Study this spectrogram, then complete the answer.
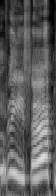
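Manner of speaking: high-pitched begging orphan; Oliver Twist. Retold or imitated. Hungry newcomers beg at the deli window, in a high mock-orphan voice. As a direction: put on a pleading little urchin voice. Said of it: "Oliver Twist".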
